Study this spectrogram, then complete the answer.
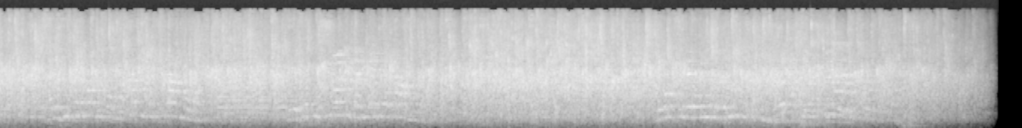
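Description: An accordion plays.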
